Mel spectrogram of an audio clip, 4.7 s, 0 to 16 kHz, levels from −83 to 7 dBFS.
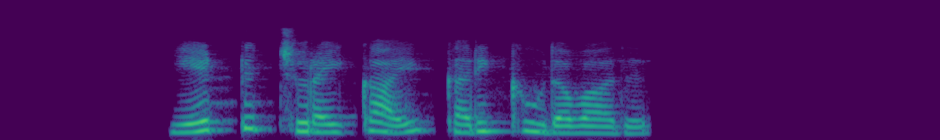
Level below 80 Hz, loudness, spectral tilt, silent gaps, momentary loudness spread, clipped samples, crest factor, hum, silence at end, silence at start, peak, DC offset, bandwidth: -80 dBFS; -27 LUFS; -7 dB/octave; none; 7 LU; under 0.1%; 18 dB; none; 1.45 s; 0.85 s; -10 dBFS; under 0.1%; 7.4 kHz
